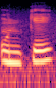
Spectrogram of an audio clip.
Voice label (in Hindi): "una ke", Hindi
